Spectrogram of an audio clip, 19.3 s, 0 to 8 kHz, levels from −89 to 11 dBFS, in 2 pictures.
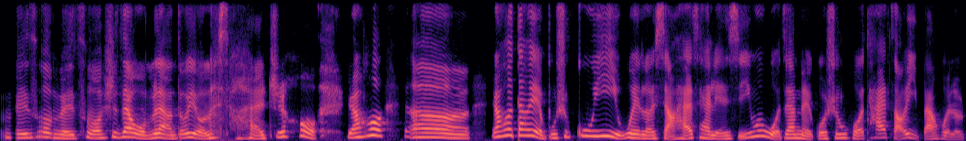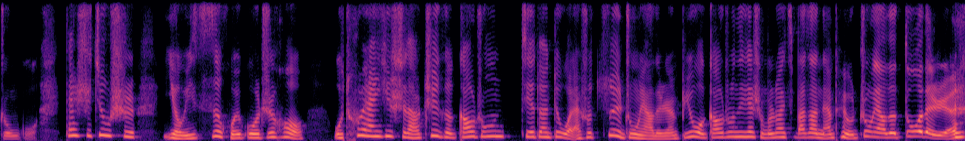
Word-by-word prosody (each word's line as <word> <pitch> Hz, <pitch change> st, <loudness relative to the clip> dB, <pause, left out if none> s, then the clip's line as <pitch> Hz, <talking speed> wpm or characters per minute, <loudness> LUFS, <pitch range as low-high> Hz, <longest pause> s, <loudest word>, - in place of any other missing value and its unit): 没 215 Hz, +1 st, +1 dB
错 250 Hz, +1 st, -2 dB
没 190 Hz, -3 st, 0 dB
错， 205 Hz, -1 st, -1 dB
是 230 Hz, +5 st, -4 dB
在 260 Hz, +1 st, +5 dB
我 205 Hz, -6 st, +3 dB
们 210 Hz, +5 st, +1 dB
俩 210 Hz, -5 st, +3 dB
都 205 Hz, +4 st, -2 dB
有 235 Hz, -, +3 dB
了 195 Hz, -, +1 dB
小 225 Hz, -, -5 dB
孩 175 Hz, 0 st, -3 dB
之 255 Hz, +7 st, -1 dB
后。 290 Hz, +3 st, +1 dB, 0.3 s
然 240 Hz, +2 st, +3 dB
后， 350 Hz, +4 st, +6 dB, 0.3 s
呃， 235 Hz, -6 st, +3 dB, 0.2 s
然 275 Hz, +2 st, +3 dB
后 345 Hz, +2 st, +3 dB
当 340 Hz, -1 st, +2 dB
然 330 Hz, -, +3 dB
也 -, -, +5 dB
不 205 Hz, -, -4 dB
是 265 Hz, +6 st, -3 dB
故 305 Hz, +2 st, 0 dB
意 300 Hz, -6 st, +4 dB
为 220 Hz, -3 st, +2 dB
了 180 Hz, -1 st, 0 dB
小 185 Hz, -, +1 dB
孩 185 Hz, 0 st, +1 dB
才 210 Hz, -1 st, -2 dB
联 165 Hz, -3 st, -2 dB
系， -, -, -5 dB
因 255 Hz, -, -2 dB
为 305 Hz, -, +1 dB
我 285 Hz, -, +1 dB
在 205 Hz, -1 st, +1 dB
美 185 Hz, -7 st, -1 dB
国 170 Hz, +5 st, -3 dB
生 205 Hz, +3 st, -3 dB
活， 180 Hz, -5 st, -4 dB
她 220 Hz, -, -4 dB
还 225 Hz, -, -2 dB
早 215 Hz, -, -2 dB
已 215 Hz, -4 st, -6 dB
搬 150 Hz, 0 st, -2 dB
回 175 Hz, -1 st, -8 dB
了 135 Hz, +1 st, -11 dB
中 160 Hz, 0 st, -9 dB
国， -, -, -20 dB, 0.2 s
但 335 Hz, 0 st, 0 dB
是 330 Hz, 0 st, -4 dB
就 350 Hz, +2 st, +2 dB
是， 275 Hz, -5 st, -2 dB, 0.3 s
有 195 Hz, -9 st, +2 dB
一 185 Hz, -, 0 dB
次 285 Hz, +8 st, -1 dB
回 200 Hz, -5 st, 0 dB
国 215 Hz, +1 st, +2 dB
之 250 Hz, +4 st, -1 dB
后， 215 Hz, -8 st, -1 dB, 0.3 s
我 210 Hz, -, +1 dB
突 345 Hz, -, -4 dB
然 300 Hz, -3 st, +4 dB
意 300 Hz, +1 st, 0 dB
识 275 Hz, -3 st, -4 dB
到 215 Hz, -3 st, +1 dB
这 320 Hz, +7 st, -1 dB
个 245 Hz, -4 st, -1 dB
高 255 Hz, +5 st, +1 dB
中 285 Hz, +1 st, -1 dB
阶 265 Hz, -1 st, -1 dB
段 260 Hz, -2 st, -1 dB
对 265 Hz, -, -3 dB
我 -, -, +2 dB
来 -, -, -2 dB
说 245 Hz, -, -3 dB
最 320 Hz, +6 st, -2 dB
重 215 Hz, -4 st, 0 dB
要 160 Hz, -1 st, -1 dB
的 155 Hz, -, -2 dB
人， 160 Hz, +2 st, -3 dB
比 230 Hz, +7 st, -6 dB
我 255 Hz, -4 st, +2 dB
高 235 Hz, +2 st, -2 dB
中 265 Hz, +2 st, -4 dB
的 270 Hz, -, 0 dB
那 -, -, 0 dB
些 270 Hz, -, +2 dB
什 235 Hz, -4 st, -5 dB
么 220 Hz, -, 0 dB
乱 250 Hz, +2 st, -1 dB
七 245 Hz, -, -15 dB
八 230 Hz, 0 st, -1 dB
糟 240 Hz, 0 st, 0 dB
男 200 Hz, -1 st, -1 dB
朋 220 Hz, +2 st, -1 dB
友 195 Hz, -, +2 dB
重 275 Hz, +7 st, -5 dB
要 240 Hz, -1 st, +2 dB
得 235 Hz, -, +4 dB
多 285 Hz, +4 st, +2 dB
的 265 Hz, -, +4 dB
人， 175 Hz, +9 st, +4 dB
230 Hz, 330 characters per minute, -21 LUFS, 200-270 Hz, 0.3 s, 后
